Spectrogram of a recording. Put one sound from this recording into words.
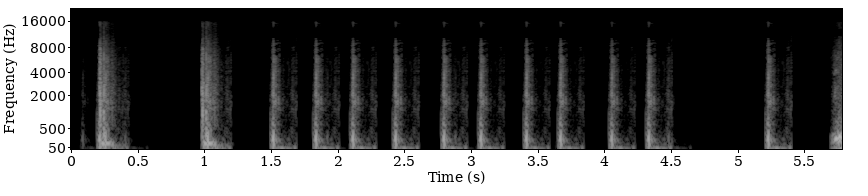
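Footsteps tap on stone at a steady pace.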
